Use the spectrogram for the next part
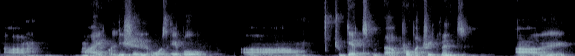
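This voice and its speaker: A Kenyan man speaking slowly and carefully, pausing often between thoughts. His lowish voice carries a rough, gravelly edge. The sound comes over a video call from a roomy, echoing space. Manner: slow, measured, with many pauses and fillers. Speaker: interview guest. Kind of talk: remote video interview.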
